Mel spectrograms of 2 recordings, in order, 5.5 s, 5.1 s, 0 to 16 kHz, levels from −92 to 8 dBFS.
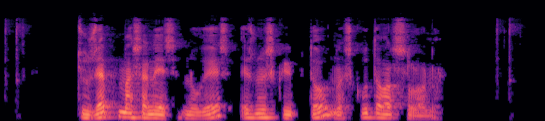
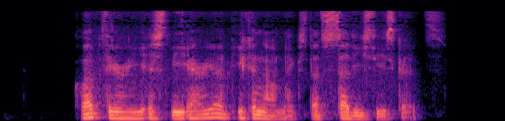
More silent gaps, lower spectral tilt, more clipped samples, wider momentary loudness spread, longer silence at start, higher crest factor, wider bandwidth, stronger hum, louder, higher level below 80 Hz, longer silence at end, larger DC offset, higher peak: first, 3.04-3.08 s vs none; about the same, -5 dB/octave vs -5.5 dB/octave; neither; about the same, 9 LU vs 8 LU; about the same, 0.8 s vs 0.75 s; about the same, 22 dB vs 18 dB; second, 9.4 kHz vs 11.5 kHz; neither; about the same, -22 LUFS vs -21 LUFS; second, -54 dBFS vs -40 dBFS; first, 1.05 s vs 0.7 s; neither; about the same, -2 dBFS vs -4 dBFS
